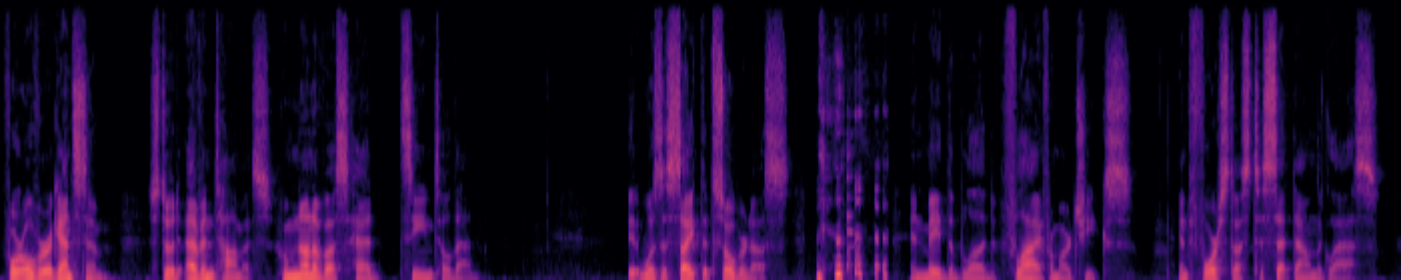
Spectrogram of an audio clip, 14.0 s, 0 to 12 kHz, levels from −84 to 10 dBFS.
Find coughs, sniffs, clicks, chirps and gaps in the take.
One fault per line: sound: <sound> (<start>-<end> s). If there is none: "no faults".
sound: laugh (8.2-8.9 s)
